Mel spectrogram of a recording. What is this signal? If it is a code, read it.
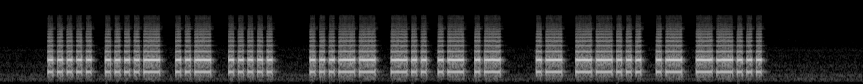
Morse code (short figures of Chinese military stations), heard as a buzzer, hand-sent with a paddle, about 25 wpm. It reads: 5425 3811 1717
